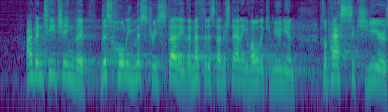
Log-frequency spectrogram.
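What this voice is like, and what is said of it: Usual voice. Nothing is said of it.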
